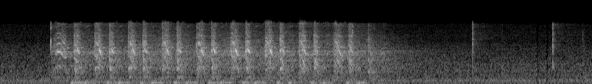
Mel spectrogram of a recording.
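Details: KTM 790 Adventure twin with hard-start problem, one cylinder sometimes not firing, tank off: about three seconds of even starter pulses, three a second, then stops without catching; hard starting, cause unclear, not fixed.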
